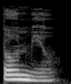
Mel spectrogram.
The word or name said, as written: bonemeal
